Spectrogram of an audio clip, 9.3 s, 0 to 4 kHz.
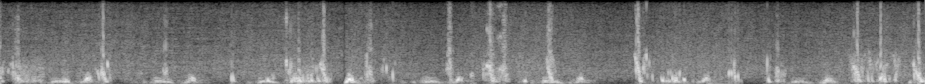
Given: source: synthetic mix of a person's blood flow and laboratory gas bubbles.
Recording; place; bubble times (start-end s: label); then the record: Doppler ultrasound of blood flow; precordium
0.00-0.46 s: bubbles
0.61-0.70 s: bubbles
0.94-1.12 s: bubbles
1.62-1.69 s: bubbles
2.28-2.38 s: bubbles
2.65-2.76 s: bubbles
2.83-3.32 s: bubbles
3.64-3.76 s: bubbles
3.80-3.97 s: bubbles
4.45-4.55 s: bubbles
4.70-4.75 s: bubbles
4.80-5.10 s: bubbles
5.21-5.29 s: bubbles
5.45-5.57 s: bubbles
6.31-6.89 s: bubbles
7.25-7.42 s: bubbles
7.64-7.86 s: bubbles
8.48-9.01 s: bubbles
9.11-9.26 s: bubbles
From the record:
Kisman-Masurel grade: 232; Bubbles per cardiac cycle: several, 3 to 8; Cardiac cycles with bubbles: 50 to 99%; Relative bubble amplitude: moderate (0.250 to 0.450); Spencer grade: 3 (all of the cardiac periods contain showers or single bubble signals, but not dominating or overriding the cardiac motion signals); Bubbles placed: only in the low amplitude regions of the cardiac cycle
